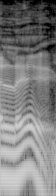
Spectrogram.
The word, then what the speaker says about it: Islay: Islay.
